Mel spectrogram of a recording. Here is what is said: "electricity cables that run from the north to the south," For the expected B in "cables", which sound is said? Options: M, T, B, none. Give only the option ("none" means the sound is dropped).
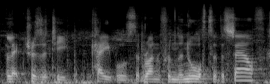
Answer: B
